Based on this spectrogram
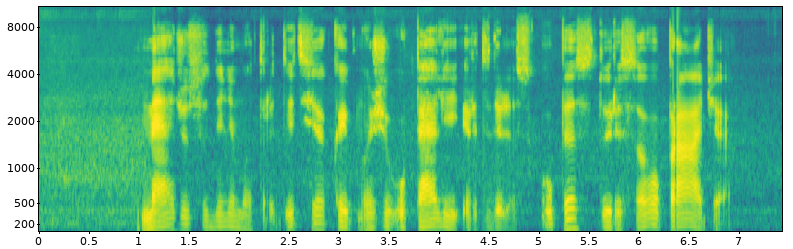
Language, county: Lithuanian, Vilnius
